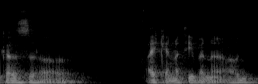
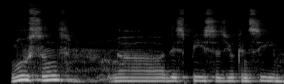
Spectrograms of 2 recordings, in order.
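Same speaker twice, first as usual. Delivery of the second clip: strained, higher, louder while bending over; straining through back pain; 9 semitones higher, 4 dB louder than usual. Real, not acted. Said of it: "my back hurts as fucking hell and I cannot really bend".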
